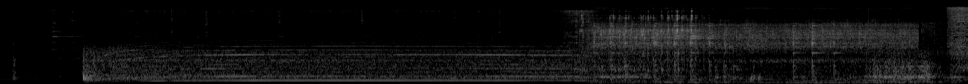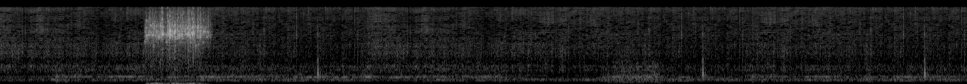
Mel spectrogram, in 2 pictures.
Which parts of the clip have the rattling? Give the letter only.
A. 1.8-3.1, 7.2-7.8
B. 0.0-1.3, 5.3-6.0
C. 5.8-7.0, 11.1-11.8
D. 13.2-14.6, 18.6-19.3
C.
